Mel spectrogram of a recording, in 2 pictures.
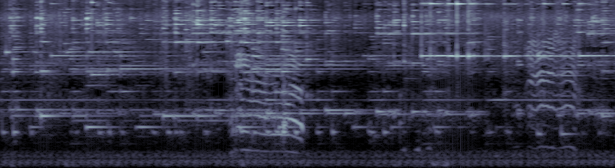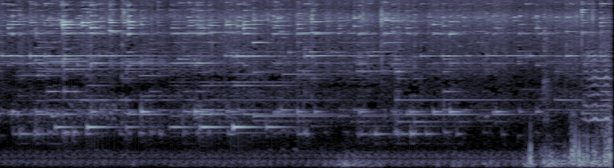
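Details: Angry big goat bleats twice in wavering, trembling bursts, the first longer, amid continuous clanging bell-like tones, with a few dull thumps and knocks near the end.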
